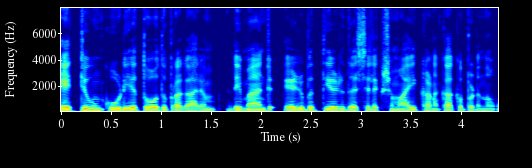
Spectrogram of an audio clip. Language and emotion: Malayalam, neutral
